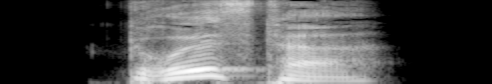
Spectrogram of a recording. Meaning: inflection of groß: 1. strong/mixed nominative masculine singular superlative degree 2. strong genitive/dative feminine singular superlative degree 3. strong genitive plural superlative degree
- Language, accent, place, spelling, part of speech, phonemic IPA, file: German, Germany, Berlin, größter, adjective, /ˈɡʁøːstɐ/, De-größter.ogg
